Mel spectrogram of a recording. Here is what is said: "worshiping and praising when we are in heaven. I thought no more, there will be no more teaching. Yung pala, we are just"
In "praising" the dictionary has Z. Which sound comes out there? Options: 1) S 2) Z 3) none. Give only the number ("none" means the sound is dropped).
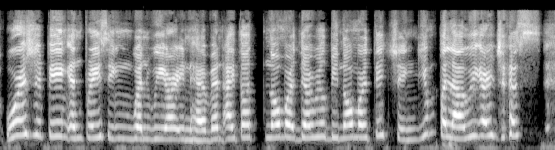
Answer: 1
